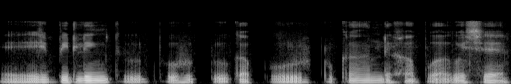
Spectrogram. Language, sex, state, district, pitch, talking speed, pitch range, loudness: Assamese, male, Assam, Sonitpur, 105 Hz, 105 wpm, 90-120 Hz, -20 LUFS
